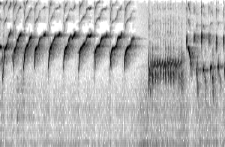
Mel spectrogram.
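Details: Canary song after the moult: a rapid series of rising whistled notes repeated about eight times a second, then a dense buzzy trill and a stuttering high phrase.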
